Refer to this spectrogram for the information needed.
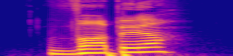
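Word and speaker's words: Vorupør: V-O-R-U-P-Ø-R. – Vorbør. – Ja, det er rigtigt.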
